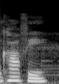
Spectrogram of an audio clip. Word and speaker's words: Coffey: The prisoner's name is John Coffey. He explains that it's spelled like the drink, just not the same way.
